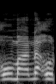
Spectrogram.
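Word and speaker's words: أمناء: bin Smith Al ulama umanaur Rasul Tapi bacanya Al ulama amanaur rusul saya katakan salah kenapa Karena di sini umana jam taksir ya para ulama itu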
